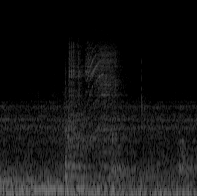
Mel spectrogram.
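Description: A cabinet door creaks open.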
